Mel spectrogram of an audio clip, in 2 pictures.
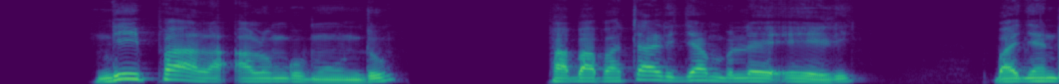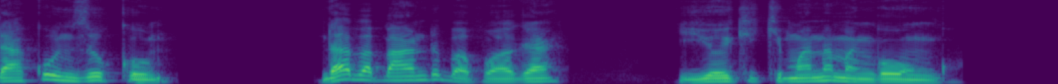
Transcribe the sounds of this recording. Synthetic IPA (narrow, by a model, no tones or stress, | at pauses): ndiːpala̰ʔalɔŋɡumundu | pabapataliɟambulɛʔɛli | baɟɛndakuɲd͡ʒuku | ndababandubapwaɡa | jɔkikimwanamaŋɡɔŋɡu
